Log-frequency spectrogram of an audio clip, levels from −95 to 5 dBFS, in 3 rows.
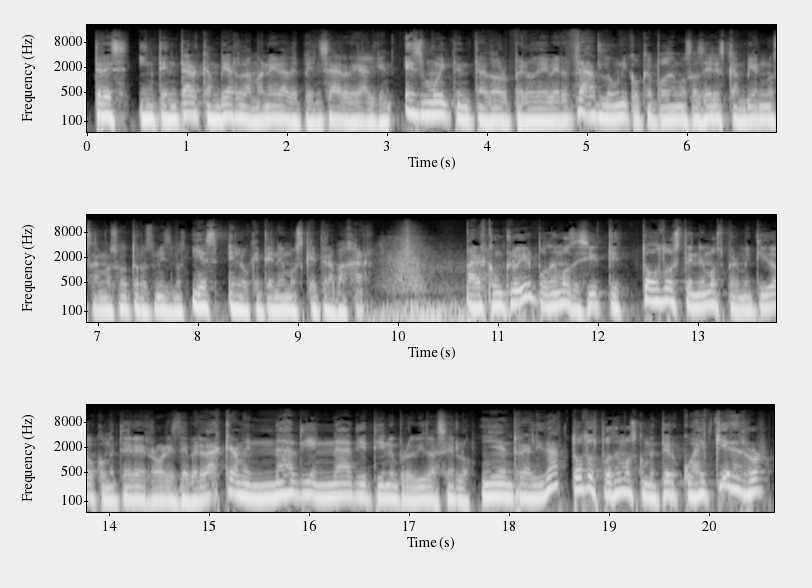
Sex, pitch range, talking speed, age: male, 105-135 Hz, 170 wpm, 40-59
